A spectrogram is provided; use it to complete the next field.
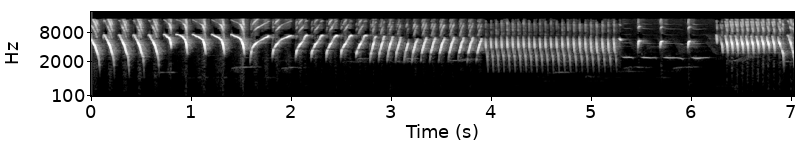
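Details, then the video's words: Canary master song for training: descending sweeps accelerate into a dense buzzing trill, followed by soft steady whistles and a final loud rattling roll. "KENARI GACOR DURASI PANJANG BUAT MASTERAN DAN PANCINGAN KENARI"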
